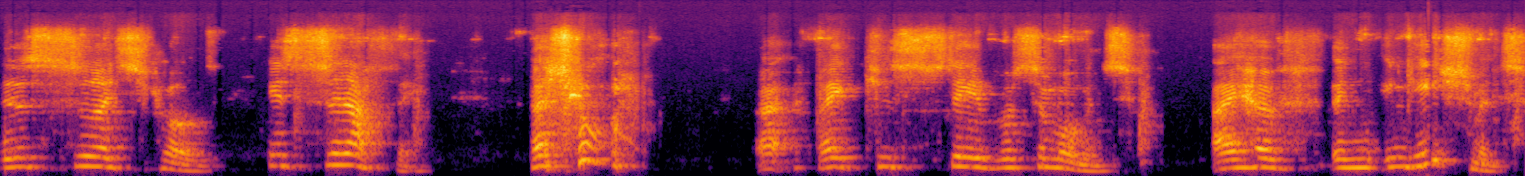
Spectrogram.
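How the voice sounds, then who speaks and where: A young man playing a vain, tipsy wine connoisseur with a head cold, halting and pompous in a theatrical radio-play style. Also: sits high, sing-song, roomy sound, slight background noise, exaggerated voice, rough recording. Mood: tipsy, jovial. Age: young adult. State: sneezing and coughing with a feigned cold. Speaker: student actor.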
